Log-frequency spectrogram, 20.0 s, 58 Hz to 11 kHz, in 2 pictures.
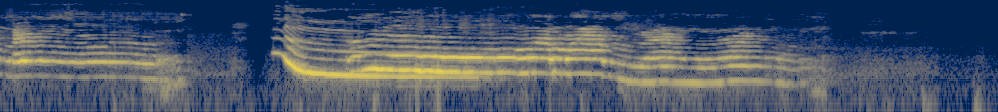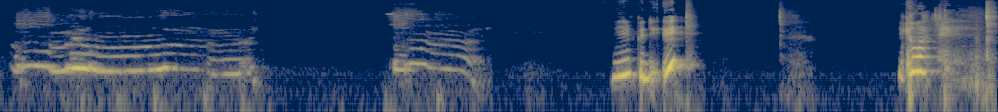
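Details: A 12-year-old Alaskan Malamute gives drawn-out, sliding whines that swell into a wavering howl, then trail into shorter broken whimpers, seeking encouragement and whining until a person sings along, whose voice briefly joins.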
